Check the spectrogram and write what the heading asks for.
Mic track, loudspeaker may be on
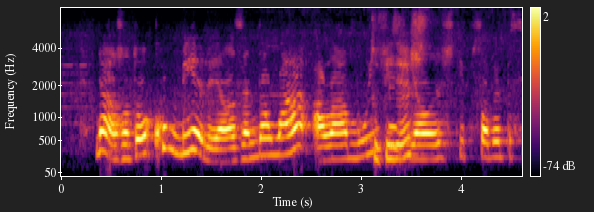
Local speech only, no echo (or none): Tu fizeste?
